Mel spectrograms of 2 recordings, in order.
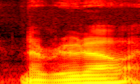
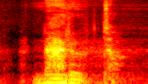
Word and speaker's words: Naruto: Or I think I said Naruto, and she's like, I thought she was gonna hit me. She was like, that's not how you pronounce it. It's Naruto. And I can't really say it the way that she said it.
